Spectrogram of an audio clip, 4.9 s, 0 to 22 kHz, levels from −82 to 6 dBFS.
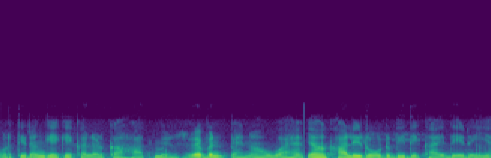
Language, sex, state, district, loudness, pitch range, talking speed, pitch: Hindi, female, Uttarakhand, Tehri Garhwal, -18 LUFS, 165-185 Hz, 230 wpm, 180 Hz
